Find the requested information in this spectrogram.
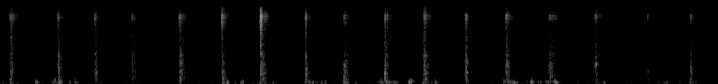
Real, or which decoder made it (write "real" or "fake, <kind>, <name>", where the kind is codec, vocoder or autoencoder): real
